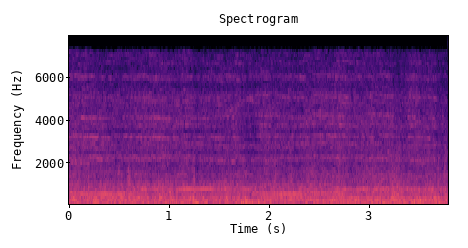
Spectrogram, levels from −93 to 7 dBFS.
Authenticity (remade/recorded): recorded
